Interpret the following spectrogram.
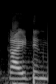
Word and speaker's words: chitin: अरे बस, काइटिन बोलते हैं, काइटिन याद रखो। तुमको चिटिन से याद रखना है, तुम चिटिन से याद रखो, तुमको स्पेलिंग याद रहनी चाहिए।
